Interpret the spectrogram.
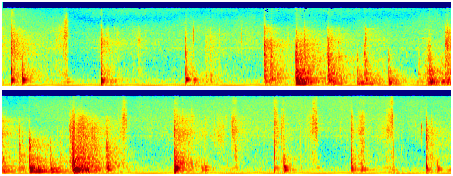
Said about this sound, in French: Il entrebâille la porte, ému, et entre dans l'appartement en refermant la porte derrière lui.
